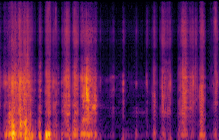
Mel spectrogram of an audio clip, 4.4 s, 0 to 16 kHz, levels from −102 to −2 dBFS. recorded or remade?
remade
